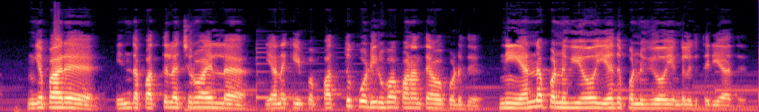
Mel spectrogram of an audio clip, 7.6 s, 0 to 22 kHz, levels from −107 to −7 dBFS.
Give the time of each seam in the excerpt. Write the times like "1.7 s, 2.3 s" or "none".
none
